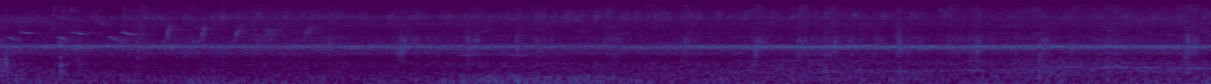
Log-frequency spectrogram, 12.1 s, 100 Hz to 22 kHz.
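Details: Periodical cicadas of the 13-year and 17-year broods in the Triangle area of North Carolina, 2024, fill the air with a steady, droning chorus, with occasional bird chirps above it.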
